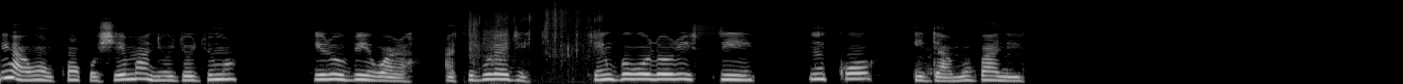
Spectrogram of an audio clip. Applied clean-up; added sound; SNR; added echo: neural mask model RNNoise.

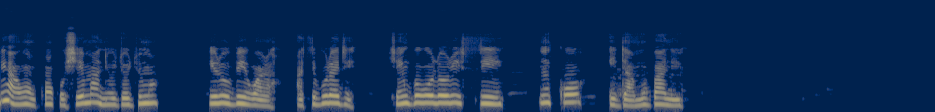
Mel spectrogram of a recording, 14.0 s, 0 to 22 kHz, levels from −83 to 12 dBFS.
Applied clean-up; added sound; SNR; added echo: none; none; none; none.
